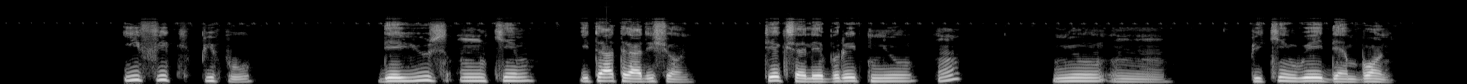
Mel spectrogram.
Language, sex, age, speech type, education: Nigerian Pidgin, male, 15-29, spontaneous, tertiary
